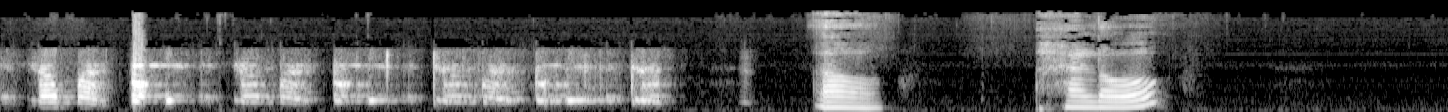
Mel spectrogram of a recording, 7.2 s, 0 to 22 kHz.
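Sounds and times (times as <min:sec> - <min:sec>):
music from a radio over a phone line: 0:00.0 - 0:03.4
radio playing in background over a phone line: 0:00.0 - 0:03.8
speech: 0:00.2 - 0:00.8, 0:04.1 - 0:04.5, 0:05.3 - 0:05.9.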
